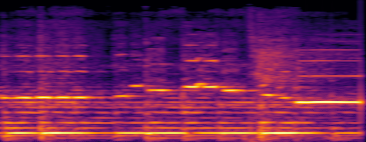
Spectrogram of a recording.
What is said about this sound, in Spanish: Es la música, así suena, Villanuey con salterio y chiflo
